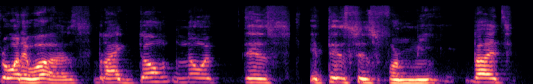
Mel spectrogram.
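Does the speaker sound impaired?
Yes: cerebral palsy; milder case than Elizabeth Bouvier's.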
